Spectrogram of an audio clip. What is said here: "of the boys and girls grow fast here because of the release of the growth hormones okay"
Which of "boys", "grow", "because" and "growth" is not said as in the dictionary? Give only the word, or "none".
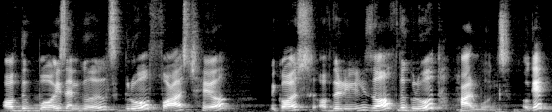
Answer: growth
